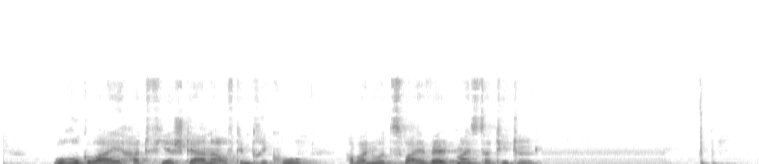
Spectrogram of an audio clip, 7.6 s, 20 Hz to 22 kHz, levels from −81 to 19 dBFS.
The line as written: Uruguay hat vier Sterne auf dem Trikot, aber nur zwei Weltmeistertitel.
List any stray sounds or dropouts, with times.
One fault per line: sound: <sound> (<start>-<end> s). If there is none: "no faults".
no faults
